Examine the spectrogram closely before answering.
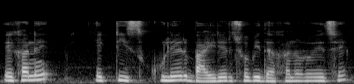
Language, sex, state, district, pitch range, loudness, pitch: Bengali, male, West Bengal, Cooch Behar, 165-195 Hz, -18 LUFS, 175 Hz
